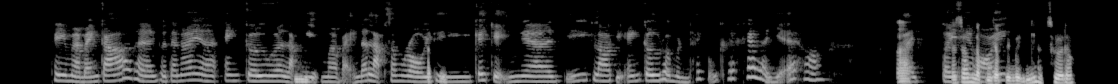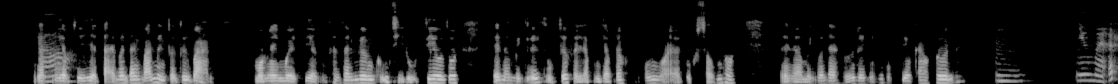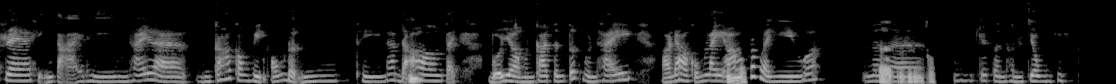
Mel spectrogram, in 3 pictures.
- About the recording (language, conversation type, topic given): Vietnamese, unstructured, Bạn mong muốn đạt được điều gì trong 5 năm tới?
- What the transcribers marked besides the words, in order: tapping; other background noise; in English: "lay off"; chuckle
